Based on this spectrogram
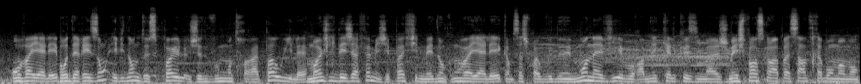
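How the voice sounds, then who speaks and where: A man rushes along at a very fast pace with hardly any pauses. His fairly high voice competes with noticeable background noise. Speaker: theme park vlogger. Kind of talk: casual vlog commentary. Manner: enthusiastic.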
